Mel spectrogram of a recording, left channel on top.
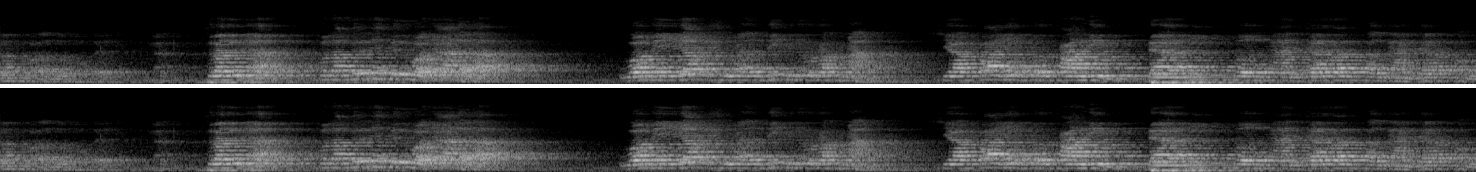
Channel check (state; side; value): identical; both; correlation 1.00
